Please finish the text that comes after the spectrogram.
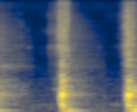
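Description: A kitchen knife cuts carrot into thin short strips on a cutting board, two crisp close chops spaced about half a second apart with near silence between.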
